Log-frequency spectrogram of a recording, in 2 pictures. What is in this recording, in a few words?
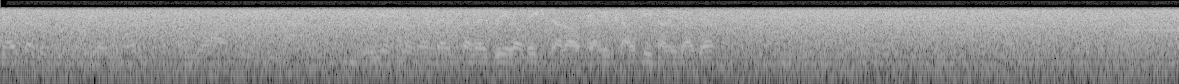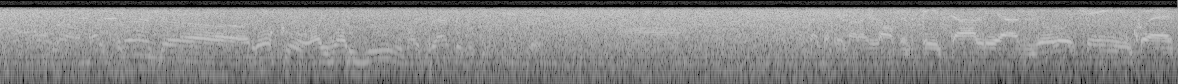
italian stations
